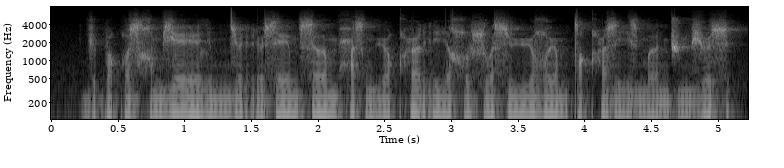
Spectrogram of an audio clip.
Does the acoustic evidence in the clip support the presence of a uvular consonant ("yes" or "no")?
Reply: yes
